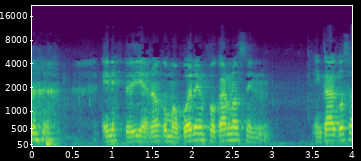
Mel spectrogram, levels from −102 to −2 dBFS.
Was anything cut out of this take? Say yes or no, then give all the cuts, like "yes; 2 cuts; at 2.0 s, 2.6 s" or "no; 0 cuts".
no; 0 cuts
